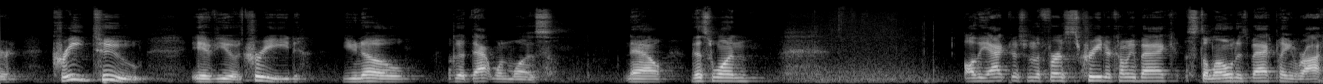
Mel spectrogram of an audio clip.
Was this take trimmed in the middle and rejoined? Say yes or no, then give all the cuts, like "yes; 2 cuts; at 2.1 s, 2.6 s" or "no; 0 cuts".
yes; 2 cuts; at 2.4 s, 4.5 s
